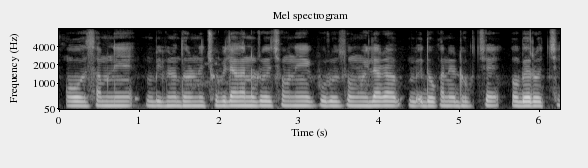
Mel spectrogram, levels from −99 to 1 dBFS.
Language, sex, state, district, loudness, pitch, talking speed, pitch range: Bengali, male, West Bengal, Paschim Medinipur, -29 LUFS, 160 Hz, 145 wpm, 155-165 Hz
